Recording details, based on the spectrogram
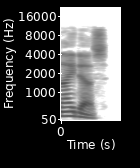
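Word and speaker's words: Cnidus: against the harbor of nidis pronounced naidus a port on the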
